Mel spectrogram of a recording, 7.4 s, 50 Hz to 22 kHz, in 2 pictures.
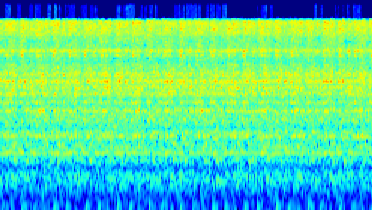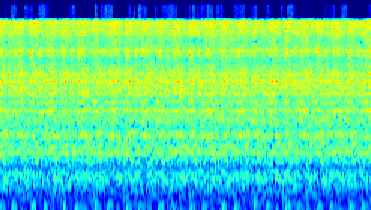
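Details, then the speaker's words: Freshly rebuilt Kawasaki FR730V in a Cub Cadet SX60; steady cranking with even compression pulses that never fire, as a second fuel shutoff at the tanks was closed. Cranks but no start, no fuel. "Oh, we're not going to have fuel, guys. There's a second fuel shut off up here."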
